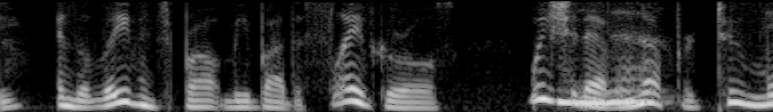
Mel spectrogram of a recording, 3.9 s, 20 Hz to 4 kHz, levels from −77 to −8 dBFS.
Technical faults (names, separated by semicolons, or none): none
